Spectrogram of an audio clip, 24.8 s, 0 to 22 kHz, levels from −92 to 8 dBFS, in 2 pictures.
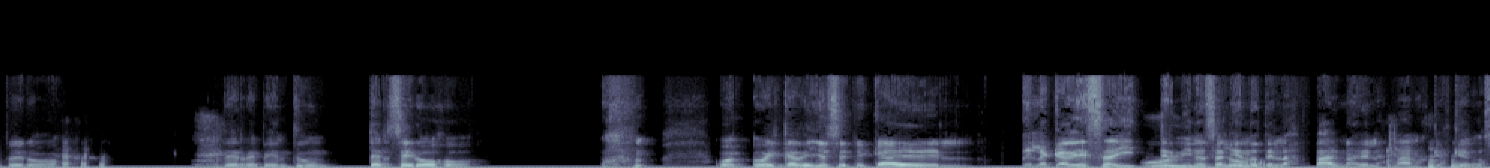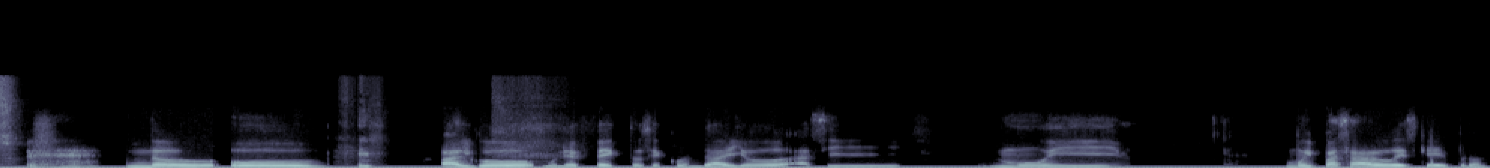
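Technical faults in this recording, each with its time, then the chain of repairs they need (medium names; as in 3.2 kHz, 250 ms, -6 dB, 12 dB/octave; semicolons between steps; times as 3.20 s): hum 50 Hz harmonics 4 -31 dBFS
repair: de-hum 50 Hz, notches 4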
